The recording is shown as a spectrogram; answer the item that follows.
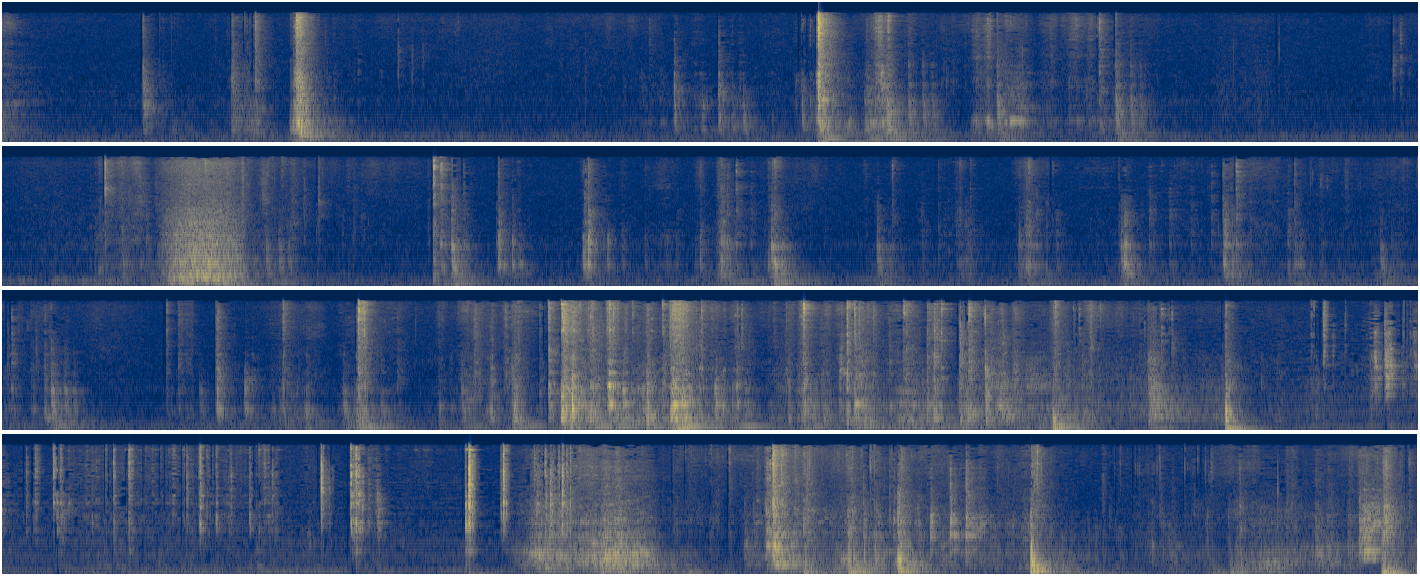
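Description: Hand disassembly of a sheet-metal equipment chassis: a screwdriver turning quarter-turn panel fasteners, then a metal panel and internal parts being lifted out, giving scattered clicks, knocks and metallic clatter that get busier in the second half.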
